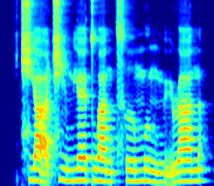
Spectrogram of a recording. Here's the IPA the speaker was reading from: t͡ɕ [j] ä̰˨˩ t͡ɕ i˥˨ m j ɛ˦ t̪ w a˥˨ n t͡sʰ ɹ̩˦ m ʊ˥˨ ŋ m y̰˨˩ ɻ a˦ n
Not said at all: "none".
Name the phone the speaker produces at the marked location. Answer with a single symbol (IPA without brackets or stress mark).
j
